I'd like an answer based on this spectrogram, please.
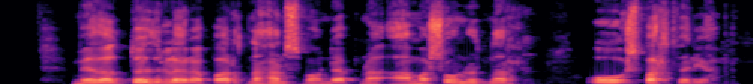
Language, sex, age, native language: Icelandic, male, 60-69, Icelandic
